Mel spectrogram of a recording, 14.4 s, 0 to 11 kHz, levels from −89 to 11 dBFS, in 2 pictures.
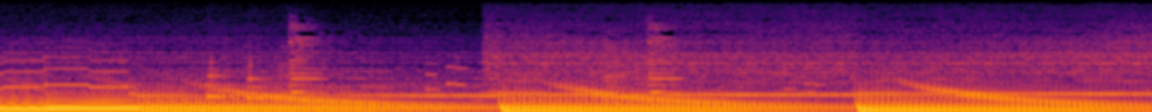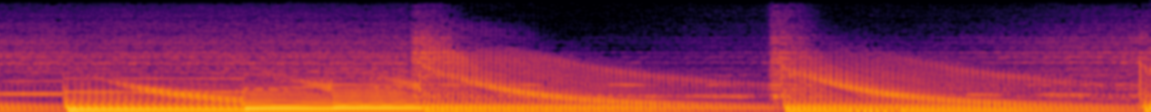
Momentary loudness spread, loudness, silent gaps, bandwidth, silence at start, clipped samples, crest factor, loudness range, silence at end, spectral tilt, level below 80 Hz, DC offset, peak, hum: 10 LU; -15 LUFS; none; 5.8 kHz; 0 s; under 0.1%; 10 dB; 4 LU; 0 s; -9.5 dB/octave; -16 dBFS; under 0.1%; -2 dBFS; none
